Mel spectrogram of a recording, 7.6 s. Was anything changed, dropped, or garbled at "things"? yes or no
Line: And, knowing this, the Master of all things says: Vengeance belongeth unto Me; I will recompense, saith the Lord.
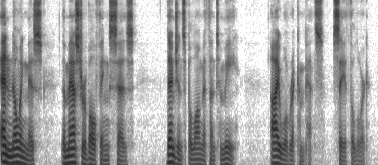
no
